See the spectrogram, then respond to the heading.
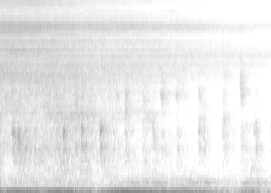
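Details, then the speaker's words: Viessmann heating in winter, gurgling radiator not getting warm, opened bleed valve: thin steady hiss of air with no water over a low rumble; system pressure suspected too low and water missing. "dann das ergebnis aussehen wie hier das heißt es entweicht sondern auch ein wenig luft aber es kommt kein keine flüssigkeit dann besteht die vermutung dass der druck in dem system zu gering ist und vor allem dass auch wasser fehlt"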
